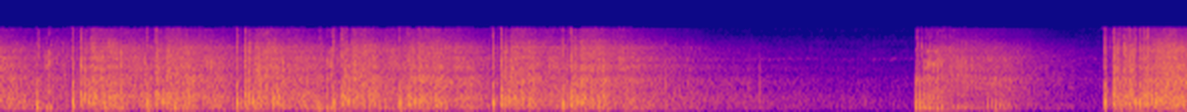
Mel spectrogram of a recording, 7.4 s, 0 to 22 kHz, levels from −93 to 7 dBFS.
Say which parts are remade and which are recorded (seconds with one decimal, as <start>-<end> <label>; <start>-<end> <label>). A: 0.0-6.1 recorded; 6.1-6.7 remade; 6.7-7.4 recorded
